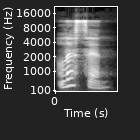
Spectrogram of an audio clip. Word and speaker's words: listen: 예를 들어 doubt에서 B는 묵음이고 listen, 듣다에서는 T가 소리 나지 않죠.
